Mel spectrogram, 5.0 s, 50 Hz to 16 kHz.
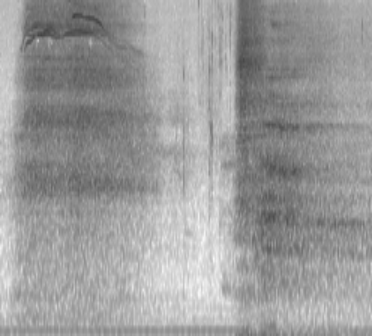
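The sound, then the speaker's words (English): A deep breath drawn in through the nose during a guided breathing exercise: one long, steady, airy inhale lasting several seconds, growing louder over its final stretch, with no talking. “So let's get three of those into us. In 3, 2, 1, all the way in through the nose.”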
